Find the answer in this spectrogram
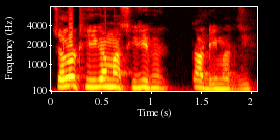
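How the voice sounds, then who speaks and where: A man's voice: sits high, fairly quick. Man playing a worried village husband, hesitant, gives in easily, family drama dialogue. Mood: pleading.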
